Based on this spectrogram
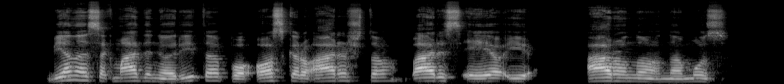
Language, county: Lithuanian, Kaunas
